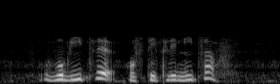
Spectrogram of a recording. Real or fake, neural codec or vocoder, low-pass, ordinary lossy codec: fake; autoencoder, 44.1 kHz, a latent of 192 numbers a frame, MeloTTS; 3.6 kHz; none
